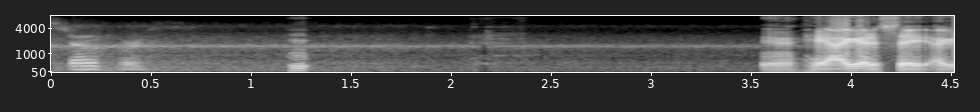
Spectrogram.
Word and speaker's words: Stouffer's: People pronounce it Stoffers. Hellcat, you remember? You've heard people pronounce it Stoffers. I've only heard Stouffer's.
